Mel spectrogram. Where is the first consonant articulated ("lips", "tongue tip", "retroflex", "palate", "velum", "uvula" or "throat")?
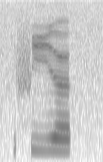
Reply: lips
